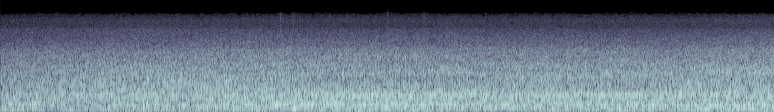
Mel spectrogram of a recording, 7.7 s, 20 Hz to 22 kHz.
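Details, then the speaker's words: 2005 Chevy Corvette with new engine, after upgrading the cooling-fan wiring harness and relays: both radiator fans running on manual switch, a steady, even rush of air with no rattle, scrape or pulsing; normal operation. "Yeah, they're both running. That should be it, wrapping up the electrical issues that we have."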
